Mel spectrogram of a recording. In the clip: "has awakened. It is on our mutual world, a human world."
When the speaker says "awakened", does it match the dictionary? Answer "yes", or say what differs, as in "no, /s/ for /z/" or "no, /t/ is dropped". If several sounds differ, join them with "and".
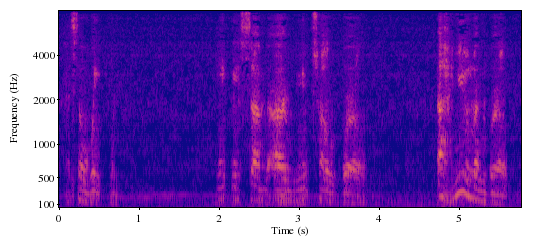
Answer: no, /d/ is dropped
